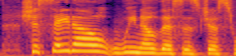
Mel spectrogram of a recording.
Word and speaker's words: Shiseido: I'm trying to like make sure I say it properly. Shiseido. – Yep. – See, I thought I had been saying it that way, but apparently I've been saying Shiseido.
